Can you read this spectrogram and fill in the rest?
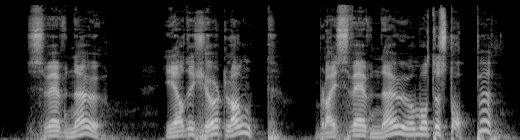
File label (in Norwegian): svevnæu, Numedalsmål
